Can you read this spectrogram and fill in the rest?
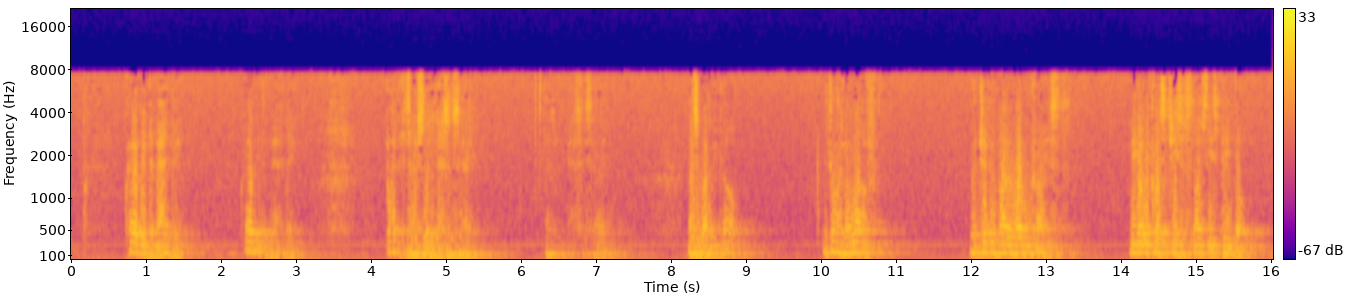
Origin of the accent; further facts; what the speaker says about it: New York City, New York, United States; when people realize I come from New York City, they ask me, at 9/11, where were you?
